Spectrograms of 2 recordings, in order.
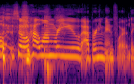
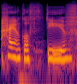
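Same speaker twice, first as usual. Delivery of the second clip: imitated fake lisp, put-on lisping voice; 3 semitones lower than usual. Retelling a girl at Thanksgiving dinner greeting Uncle Steve: imitating Thea's self-induced lisp. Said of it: "Self-induced li- lisp".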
